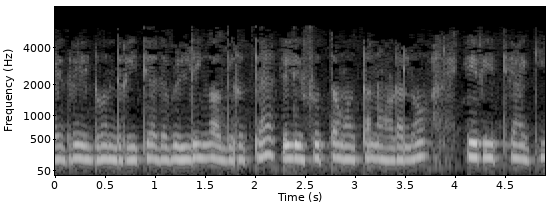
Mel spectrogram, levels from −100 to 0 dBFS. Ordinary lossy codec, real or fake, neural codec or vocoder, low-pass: MP3, 24 kbps; fake; codec, 16 kHz, 8 kbps, FunCodec, trained on Chinese and English, 25 frames a second; 7.2 kHz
